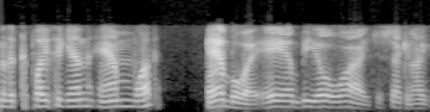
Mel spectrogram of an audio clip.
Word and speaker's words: Amboy: Amboy, A-M-B-O-Y. Just a second. I got to get my glasses here. Can you read that label? Is that 772? P.O. Box 772, Amboy, Washington.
